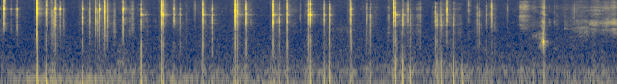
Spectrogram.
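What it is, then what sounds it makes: Glass jam jar. Long nails tap and scratch on a small glass jar full of cranberry jam with a metal lid, moving over both the label and the bare glass. A quick run of sharp, bright clicks with very short ring gives way near the end to a soft, high scratching rasp, all over a faint low hum.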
